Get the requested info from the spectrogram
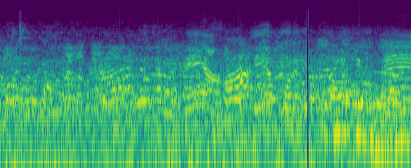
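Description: Close conversation in a woman's and a man's voices over the steady chatter of a crowd of people at surrounding tables.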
